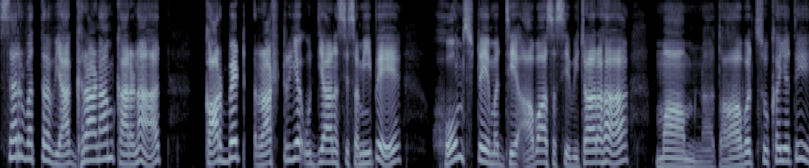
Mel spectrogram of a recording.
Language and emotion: Sanskrit, fearful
